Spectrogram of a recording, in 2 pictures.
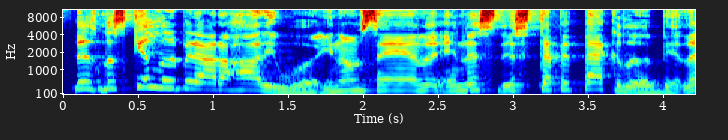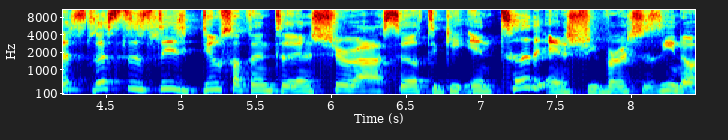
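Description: High, bright-voiced man chatting casually. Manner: informal slangy talk, often addressing listener with "you know". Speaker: online show host. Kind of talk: casual chatty advice to viewers.

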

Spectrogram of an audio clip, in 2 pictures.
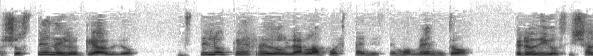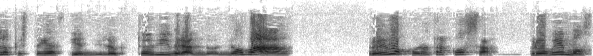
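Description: A woman's voice: a little high, a little mellow, no echo. A middle-aged woman with an Argentine Rioplatense accent giving an earnest motivational talk, sprinkling in personal stories and tag questions. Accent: Argentine Rioplatense Spanish. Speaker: prosperity workshop guest speaker. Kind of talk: motivational talk on a live stream. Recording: dull lo-fi stream audio.

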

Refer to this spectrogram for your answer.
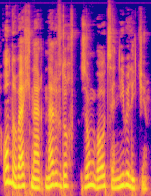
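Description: A woman calmly reading a children's story aloud, with small slips now and then. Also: mid-range voice, measured pace, no echo, studio quality. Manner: calm, with small slips and asides.

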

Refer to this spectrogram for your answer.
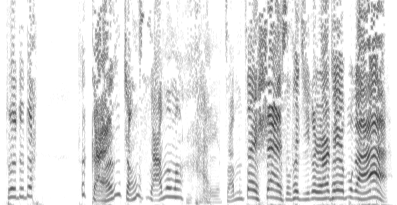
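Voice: high-pitched, expressive, fairly quick, pushed and bright, no room sound, clean studio sound, voice pushed up, heavily acted. Storyteller putting on jeering cocky sun brothers. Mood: gloating. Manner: jeering, boastful. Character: cocky arrogant sun brothers, young male gods.

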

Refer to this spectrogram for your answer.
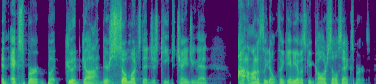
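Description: A man hosting a podcast solo in casual, rambling, chummy talk, swinging between emphatic bursts and quiet trailing-off. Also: lowish voice, moderate pace, no room sound, clean studio sound. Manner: rambling, informal, chummy address to listeners. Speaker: podcast host.

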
